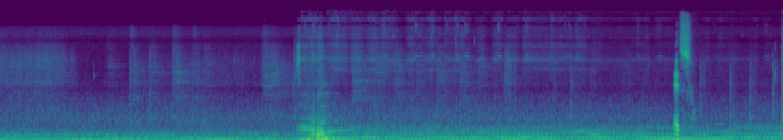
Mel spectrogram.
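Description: Light footsteps patter on a hard surface.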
